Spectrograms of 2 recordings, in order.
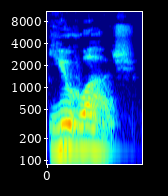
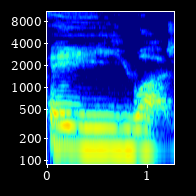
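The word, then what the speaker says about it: Eihwaz: And here we have Yuhuaj. It's spelled E-I, and people want to call it Eyuaj. It's not.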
